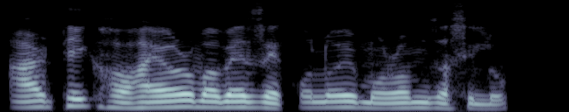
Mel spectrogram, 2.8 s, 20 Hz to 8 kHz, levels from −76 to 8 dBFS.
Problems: low volume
